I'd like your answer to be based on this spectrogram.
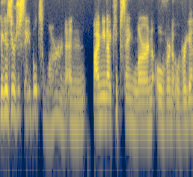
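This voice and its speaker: In a very clean recording with a silent background, a woman speaks at a fairly quick pace with medium pitch and ordinary pitch variation. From Chicago, US Midwest. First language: Polish. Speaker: college senior, future social studies teacher. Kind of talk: casual interview chat.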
